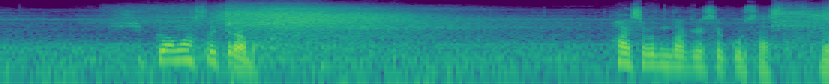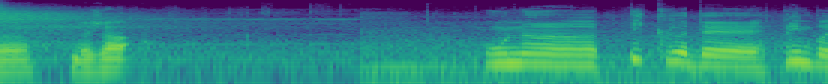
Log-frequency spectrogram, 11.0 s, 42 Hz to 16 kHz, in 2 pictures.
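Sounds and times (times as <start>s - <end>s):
compressed air hissing: 0.0s - 7.9s.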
